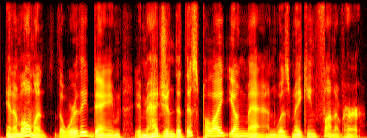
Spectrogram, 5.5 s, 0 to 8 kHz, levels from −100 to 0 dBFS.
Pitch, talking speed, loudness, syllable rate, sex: 110 Hz, 185 wpm, -18 LUFS, 4.9 syllables/s, male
